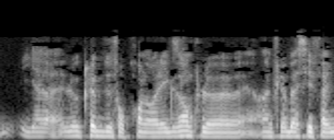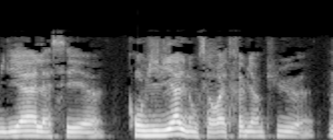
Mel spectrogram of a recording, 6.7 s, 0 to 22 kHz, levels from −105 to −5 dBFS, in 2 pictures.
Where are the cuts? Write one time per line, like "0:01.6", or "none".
0:01.1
